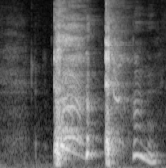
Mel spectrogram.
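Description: Two short, harsh cough bursts from an adult, each ending in a brief voiced tail, in a quiet room; an ordinary cough.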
